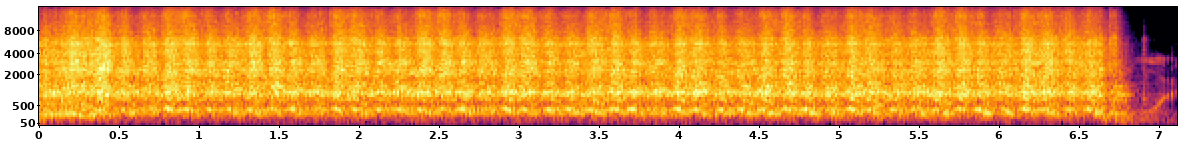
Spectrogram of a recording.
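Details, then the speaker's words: 1971 Ford F250 that died on the road, tank empty, fuel line off and leaking. Primed by pouring fuel down the carb, it runs rough with an uneven pulse for several seconds, then cuts out abruptly. Fuel starvation stall. "Gotten him running by putting fuel down the carb. Then it runs out."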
